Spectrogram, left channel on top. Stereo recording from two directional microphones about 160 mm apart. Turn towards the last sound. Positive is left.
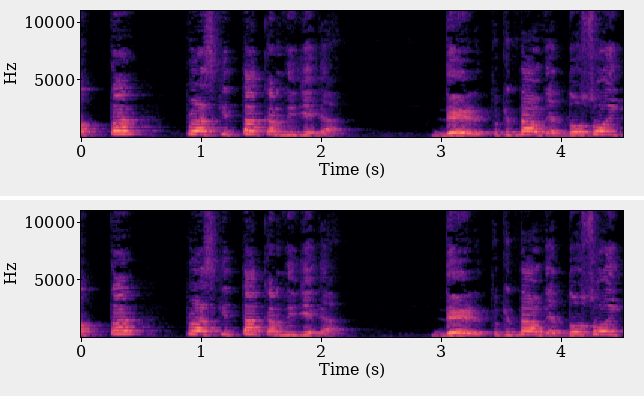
turn(degrees=-25)  # may be behind; listen again after turning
